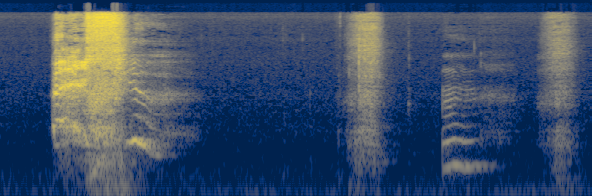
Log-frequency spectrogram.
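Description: One loud, wet, open sneeze with a voiced burst, followed by sniffs and a short sigh.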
